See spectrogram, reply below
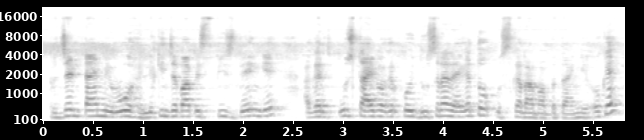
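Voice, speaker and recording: A man's voice: high-pitched, reverberant, slight background noise, poor audio. A man teaching a coaching-class lesson. He explains step by step, repeats himself and adds "okay" often. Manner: recites the model speech slowly and deliberately. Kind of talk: classroom lesson with a model speech.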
